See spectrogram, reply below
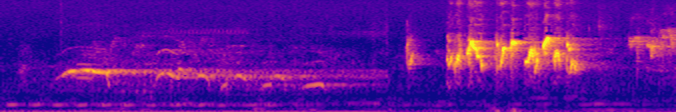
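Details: Bulbul sound opening with a long, thin, wavering whistle. A pause follows, then a burst of rapid, squeaky chirps and a short closing twitter.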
